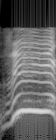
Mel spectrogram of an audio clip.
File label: "fire", Dutch; Speech; Worms Armageddon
